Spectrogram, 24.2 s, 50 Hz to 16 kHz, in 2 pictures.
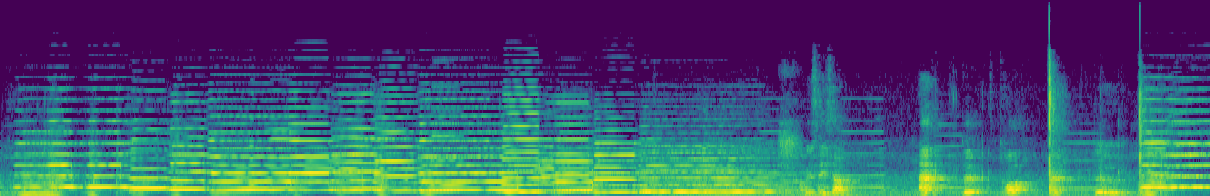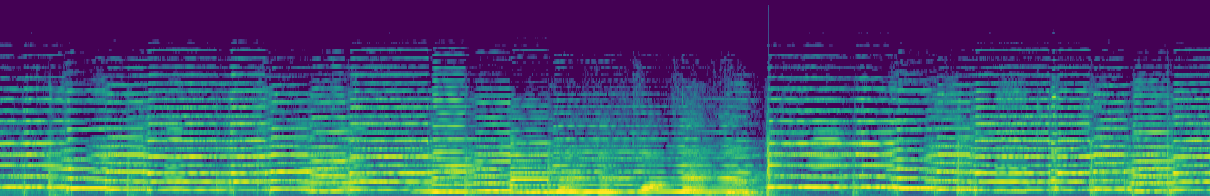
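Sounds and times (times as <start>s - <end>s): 
violin playing second voice part: 0.0s - 9.8s, 10.5s - 24.2s.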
